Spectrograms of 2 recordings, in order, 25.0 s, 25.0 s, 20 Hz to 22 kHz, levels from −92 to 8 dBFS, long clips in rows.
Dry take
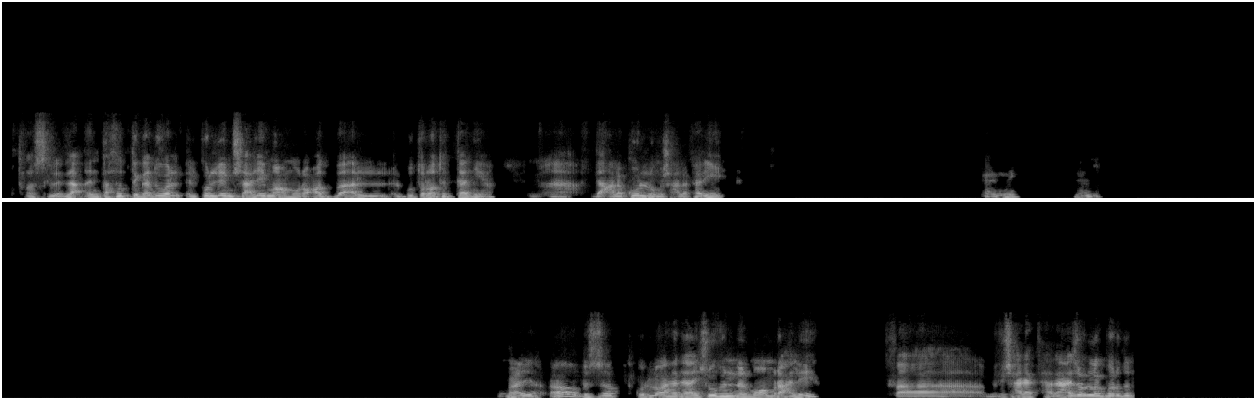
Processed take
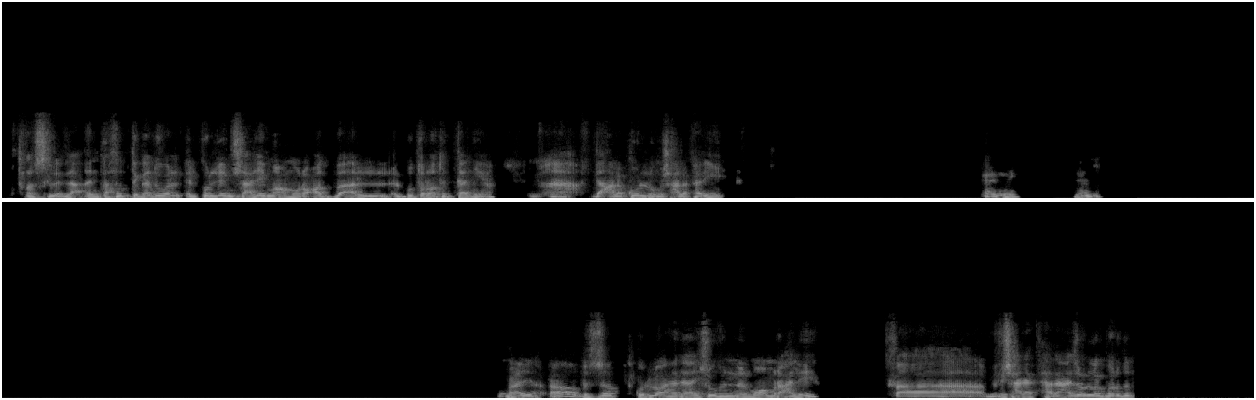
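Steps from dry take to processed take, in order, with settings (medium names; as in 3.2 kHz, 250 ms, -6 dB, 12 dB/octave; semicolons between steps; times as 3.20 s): peak limiter -19 dBFS, peak gain reduction 4.5 dB; compression 16:1, threshold -37 dBFS, peak gain reduction 14.5 dB; trim +3 dB; AAC 48 kbps 22.05 kHz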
